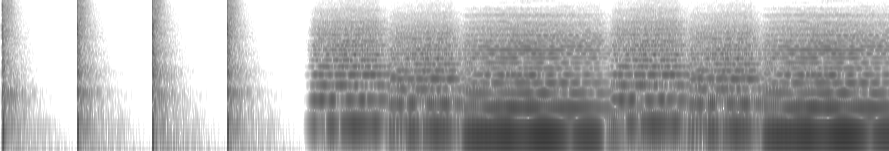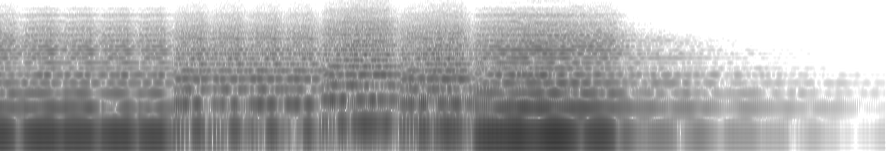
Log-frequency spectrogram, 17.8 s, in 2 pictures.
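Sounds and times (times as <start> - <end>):
violin: 3.1 - 16.6.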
